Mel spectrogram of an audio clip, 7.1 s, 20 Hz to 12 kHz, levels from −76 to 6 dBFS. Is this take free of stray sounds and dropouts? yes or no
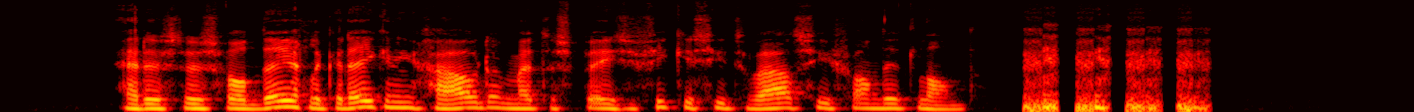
no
